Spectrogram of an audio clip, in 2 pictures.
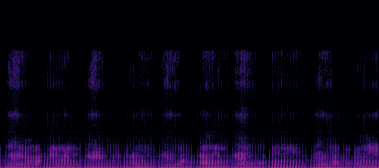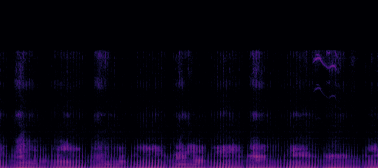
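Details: Sleeping kitten purring loudly right at the microphone: a deep, rough rumble with steady pulsing, swelling and fading in quick rhythmic waves, about two per second, with no other sounds.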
